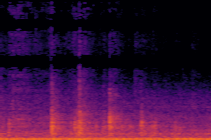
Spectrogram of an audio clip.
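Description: Handling noises: a string of about five small, sharp clicks and scrapes in the second half, as a small drop-in carbide engraving cutter is fumbled out, over a steady low hum.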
